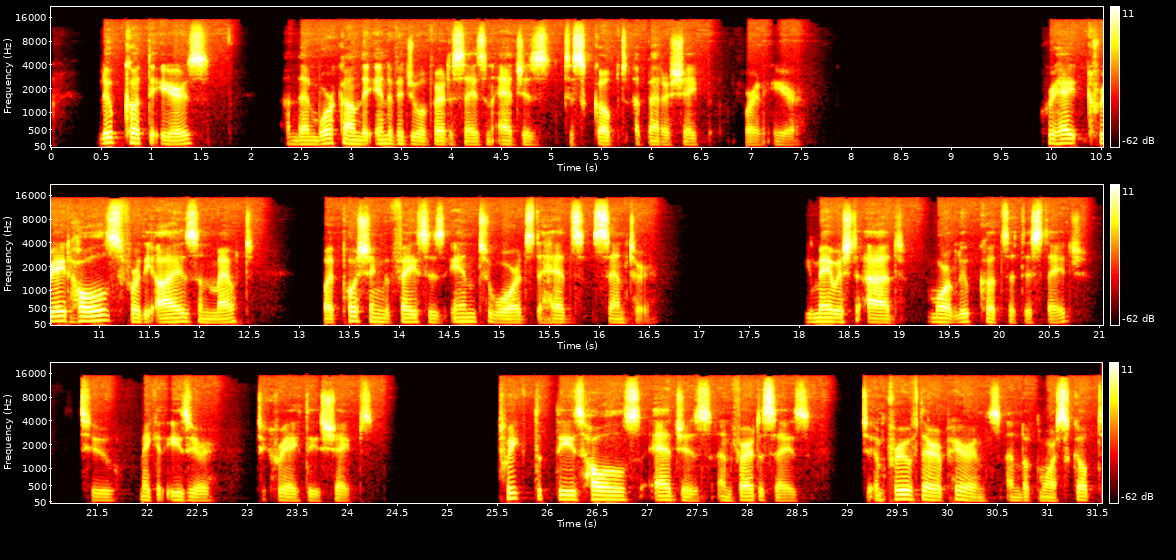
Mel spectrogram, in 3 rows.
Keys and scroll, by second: 5.5-6.6 typing, 9.1-10.1 typing, 11.2 ctrl+r, 14.0 3, 16.7 3, 20.5 ctrl+r, 21.1 ctrl+r, 22.6 ctrl+r, 23.1 ctrl+r, 27.4-28.4 typing.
